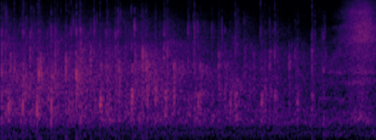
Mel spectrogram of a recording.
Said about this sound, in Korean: 그렇게 느껴지시는 분은 박수를 한번 쳐주시기 바랍니다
